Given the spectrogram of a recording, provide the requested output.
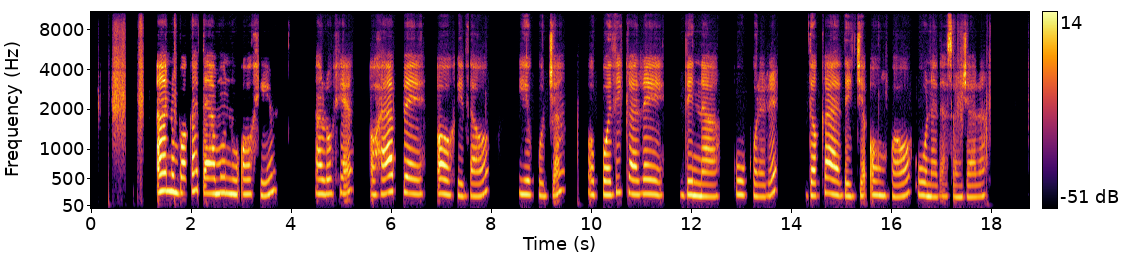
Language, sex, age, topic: Oshiwambo, female, 18-24, agriculture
